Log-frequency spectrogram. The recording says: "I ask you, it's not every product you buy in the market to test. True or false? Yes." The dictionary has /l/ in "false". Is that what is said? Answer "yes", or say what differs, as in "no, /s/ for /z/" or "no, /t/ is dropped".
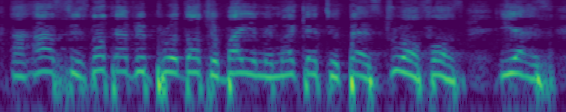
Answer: no, /l/ is dropped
